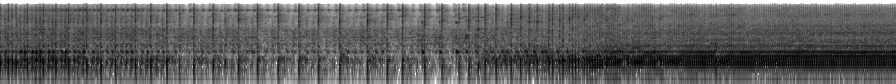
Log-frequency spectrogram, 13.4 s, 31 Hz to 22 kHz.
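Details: Coleman Powermate 6250 generator with a 10 hp Tecumseh engine, after carburetor cleaning, started on full choke: rapid uneven chuffing, then it settles into a smooth, steady governed drone; running properly.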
